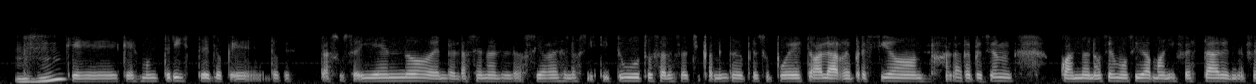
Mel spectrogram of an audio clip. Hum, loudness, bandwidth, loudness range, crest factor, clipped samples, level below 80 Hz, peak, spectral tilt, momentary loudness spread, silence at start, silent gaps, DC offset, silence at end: none; -27 LUFS; 4.4 kHz; 2 LU; 20 dB; under 0.1%; -72 dBFS; -6 dBFS; -9 dB/octave; 9 LU; 0.15 s; none; under 0.1%; 0 s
